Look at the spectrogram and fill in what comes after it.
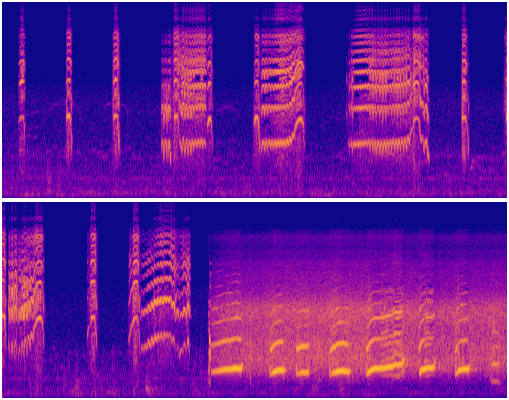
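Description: Otter calls: a few short high chirps, then a series of wavering, high-pitched squeals of about a second each. About two-thirds in, a separate stretch begins over a steady hiss, with short rising squeaks about one and a half times a second.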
